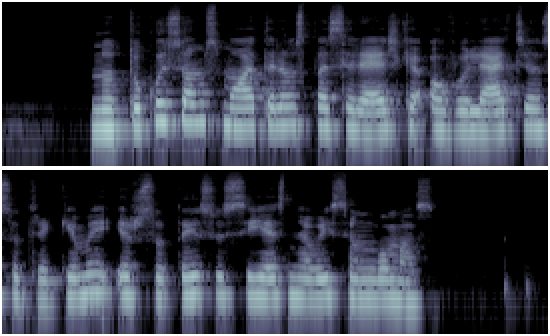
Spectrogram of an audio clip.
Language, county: Lithuanian, Šiauliai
